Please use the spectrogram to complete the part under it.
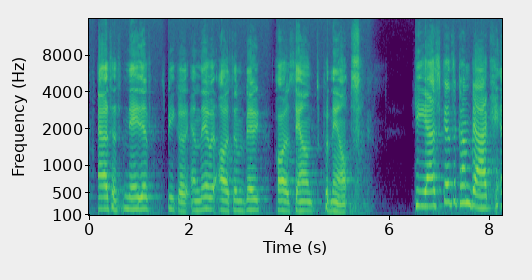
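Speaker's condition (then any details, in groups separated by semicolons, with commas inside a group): Cerebral palsy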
